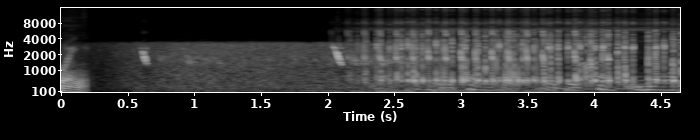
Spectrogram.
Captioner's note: bats squeaking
